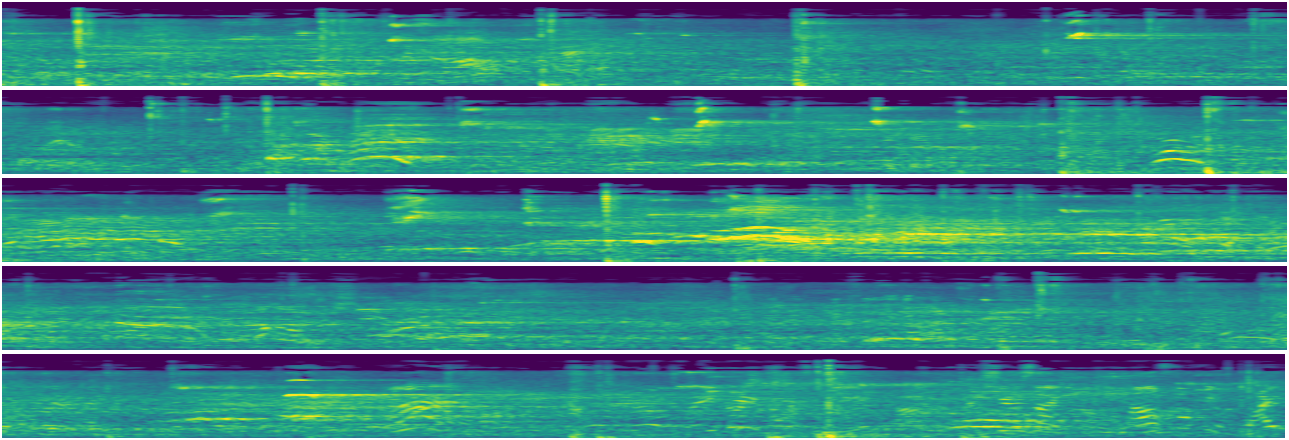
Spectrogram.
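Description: Volleyball being played in a large indoor hall: sharp slaps of the ball being hit and landing, a few seconds apart, among players' calls and chatter that echo around the hall.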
